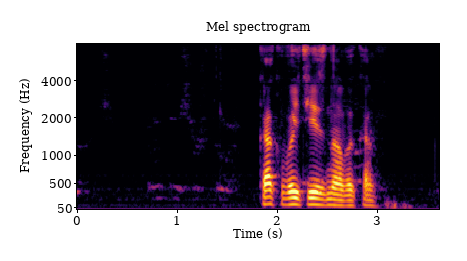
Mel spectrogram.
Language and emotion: Russian, neutral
